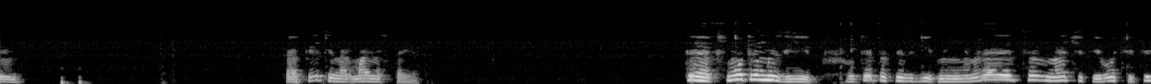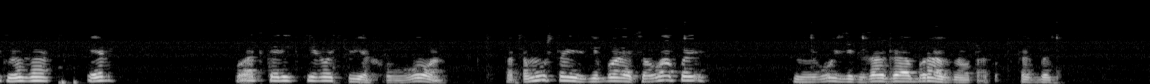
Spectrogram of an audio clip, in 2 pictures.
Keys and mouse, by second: 0.5 g, 3.1-7.3 middle drag, 8.4-9.6 drag, 9.6-11.3 middle drag, 12.2 r, 14.8 click, 15.1-16.3 middle drag, 16.7-18.3 middle drag, 19.7 middle click, 22.0-23.0 middle drag.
